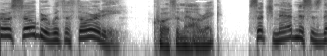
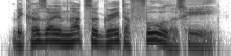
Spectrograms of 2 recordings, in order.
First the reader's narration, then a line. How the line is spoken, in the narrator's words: grunted Conan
